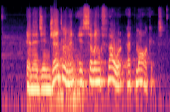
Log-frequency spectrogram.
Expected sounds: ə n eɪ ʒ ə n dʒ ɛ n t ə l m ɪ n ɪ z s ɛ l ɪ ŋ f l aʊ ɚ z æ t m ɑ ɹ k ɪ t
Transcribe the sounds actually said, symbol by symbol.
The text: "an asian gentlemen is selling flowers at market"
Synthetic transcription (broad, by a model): ə n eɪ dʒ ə n dʒ ɛ n t l m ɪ n ɪ z s ɛ l ɪ ŋ f l aʊ ɚ æ t m ɑ ɹ k ɪ t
